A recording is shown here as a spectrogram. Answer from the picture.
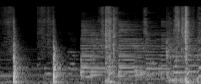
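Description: Kitchen knife cutting a green onion on a plastic cutting board: three sharp knife strokes against the board, over background music.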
